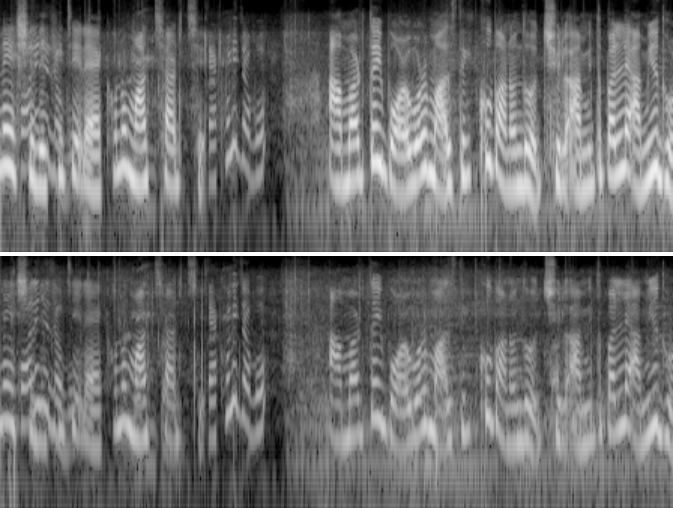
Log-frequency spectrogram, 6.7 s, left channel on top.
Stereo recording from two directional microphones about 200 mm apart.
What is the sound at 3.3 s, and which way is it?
Speech, 45° left (ahead or behind).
